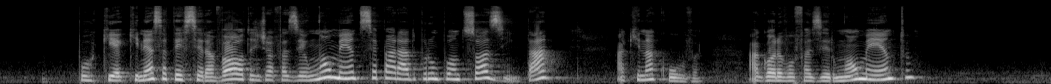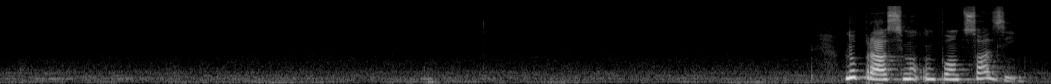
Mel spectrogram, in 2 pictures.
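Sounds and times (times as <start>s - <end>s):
yarn rustling with crochet hook: 12.8s - 18.6s.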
